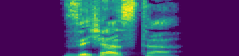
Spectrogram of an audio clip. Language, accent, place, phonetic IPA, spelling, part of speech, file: German, Germany, Berlin, [ˈzɪçɐstɐ], sicherster, adjective, De-sicherster.ogg
- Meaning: inflection of sicher: 1. strong/mixed nominative masculine singular superlative degree 2. strong genitive/dative feminine singular superlative degree 3. strong genitive plural superlative degree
